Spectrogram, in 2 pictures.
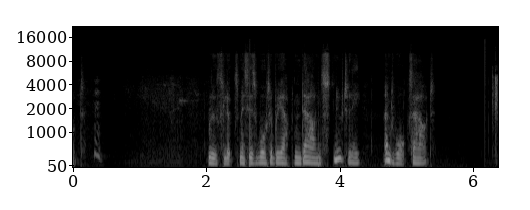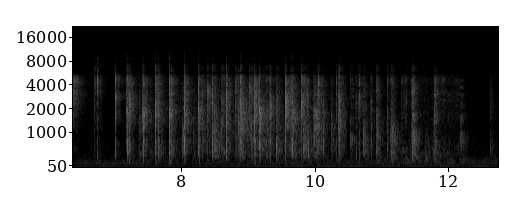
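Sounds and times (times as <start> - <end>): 
speech: 0.0 - 0.2, 2.0 - 5.5
small group clapping: 6.2 - 12.7.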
